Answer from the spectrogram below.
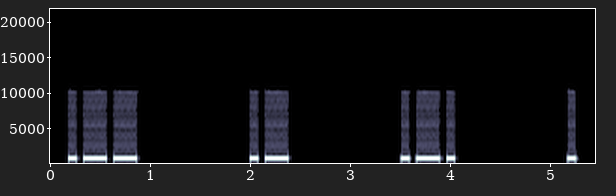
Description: Morse code, heard as a keyed tone, about 16 wpm, 800 Hz. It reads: W A R E
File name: Suffixes / General / Houses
